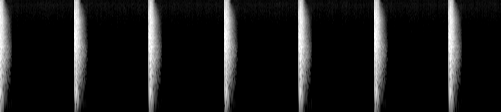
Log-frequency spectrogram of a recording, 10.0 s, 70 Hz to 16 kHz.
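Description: Single hand claps, one every second and a half, seven in all: claps on beats one and three of a slow 4/4 rhythm, with silent rests on beats two and four.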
